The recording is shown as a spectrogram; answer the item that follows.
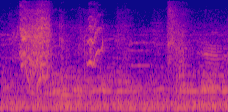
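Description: Two brief swishes of nylon jacket fabric as arms swing up, over a steady shop hum with faint music.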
